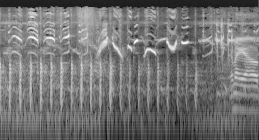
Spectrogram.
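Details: Caged Chinese hwamei, one of a pair, giving fighting song: a fast run of sharp clipped notes, then looping whistled phrases rising and falling, closing in a rough buzzy burst.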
